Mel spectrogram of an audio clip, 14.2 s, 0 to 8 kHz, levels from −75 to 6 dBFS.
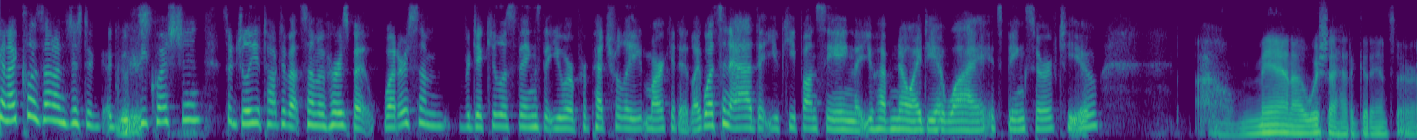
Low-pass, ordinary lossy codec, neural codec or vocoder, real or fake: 7.2 kHz; Opus, 16 kbps; codec, 16 kHz in and 24 kHz out, 1 kbps, XY-Tokenizer; fake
